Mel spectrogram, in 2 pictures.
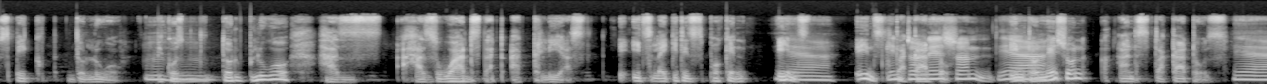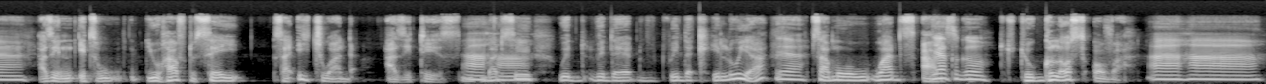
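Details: Adult man who stammers, which he says is genetic, inherited from his mother, and at times acute; word and part-phrase repetitions heard; stuttering.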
